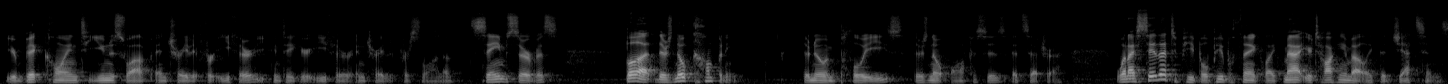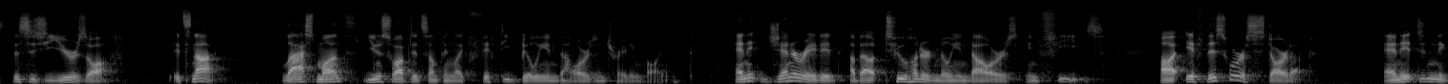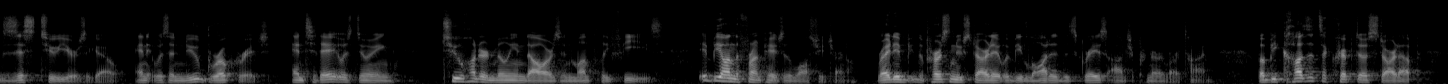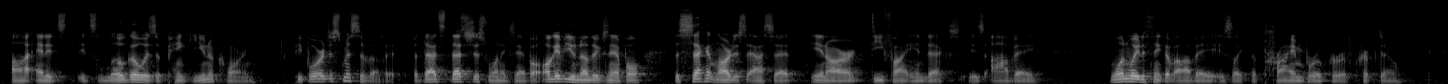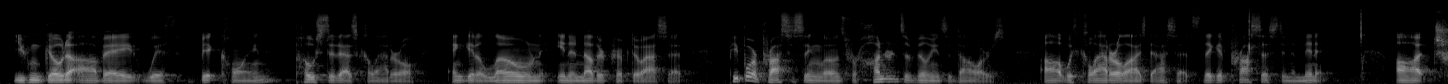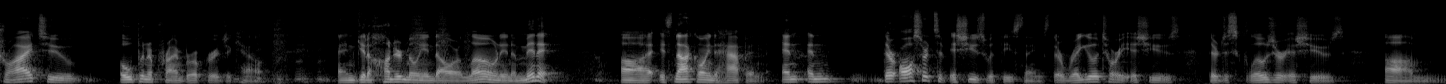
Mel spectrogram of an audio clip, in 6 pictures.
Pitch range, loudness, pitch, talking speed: 85-110 Hz, -36 LUFS, 95 Hz, 185 wpm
